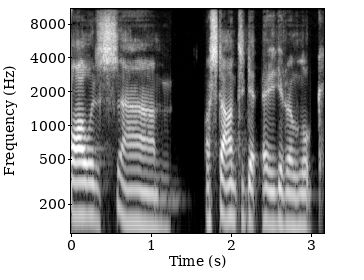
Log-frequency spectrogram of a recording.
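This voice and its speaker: Recorded very cleanly against silence, a man with an Australian accent speaks at a medium pitch, the sound dry and close with no echo. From New South Wales Southern Highlands, Australia. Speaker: former livestock marketing worker, podcast co-host. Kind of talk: casual chat.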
